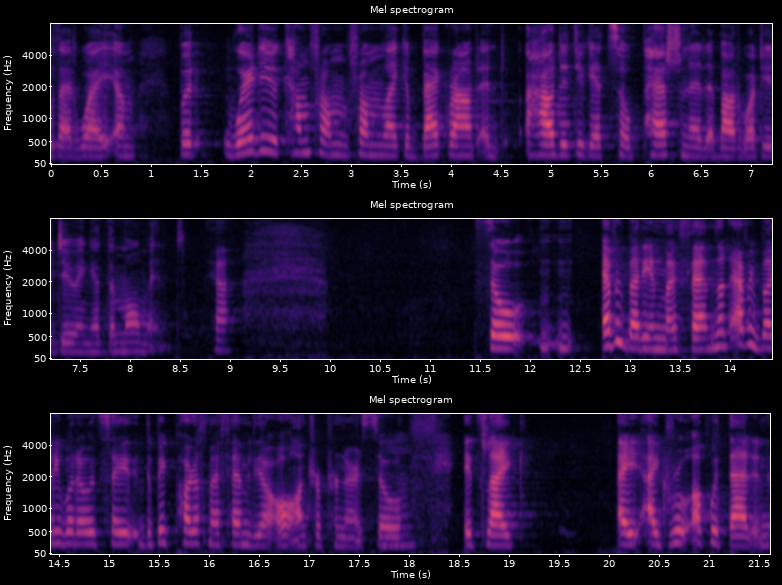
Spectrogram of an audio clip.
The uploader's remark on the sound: Together with “HubSpot for Startups” and Forbes, Listen&Grow hosted a live podcast festival in Berlin.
